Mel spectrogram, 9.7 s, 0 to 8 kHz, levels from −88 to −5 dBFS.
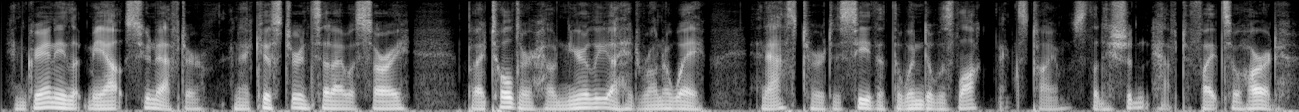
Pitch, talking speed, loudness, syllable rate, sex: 95 Hz, 290 wpm, -19 LUFS, 6.6 syllables/s, male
